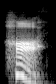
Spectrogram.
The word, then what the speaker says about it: half: Number one, father, bath, dance, spa, half. Did you notice silent L?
